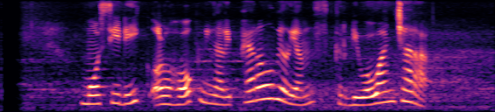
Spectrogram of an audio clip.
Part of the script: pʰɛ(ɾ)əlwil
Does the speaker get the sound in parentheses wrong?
no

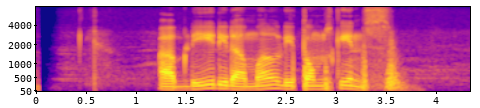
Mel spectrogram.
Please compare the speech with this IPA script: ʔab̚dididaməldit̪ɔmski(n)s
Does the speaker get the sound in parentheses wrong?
no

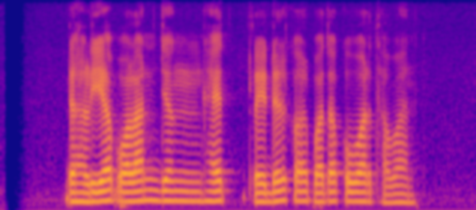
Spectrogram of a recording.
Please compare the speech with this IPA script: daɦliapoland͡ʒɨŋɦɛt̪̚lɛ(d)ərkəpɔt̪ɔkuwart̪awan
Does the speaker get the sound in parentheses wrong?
no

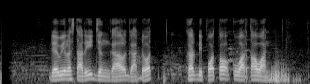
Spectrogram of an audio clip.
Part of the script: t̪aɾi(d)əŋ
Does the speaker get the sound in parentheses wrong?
yes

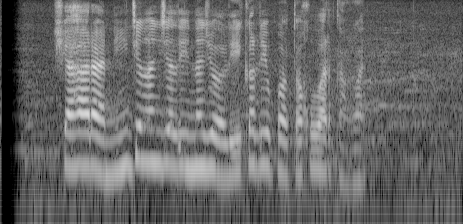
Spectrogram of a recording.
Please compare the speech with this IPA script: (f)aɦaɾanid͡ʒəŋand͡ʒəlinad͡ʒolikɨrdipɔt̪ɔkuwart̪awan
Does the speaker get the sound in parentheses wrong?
yes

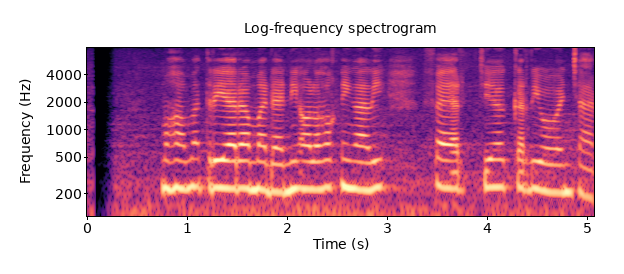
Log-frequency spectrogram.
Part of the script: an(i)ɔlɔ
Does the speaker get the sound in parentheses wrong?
no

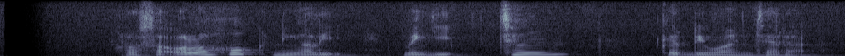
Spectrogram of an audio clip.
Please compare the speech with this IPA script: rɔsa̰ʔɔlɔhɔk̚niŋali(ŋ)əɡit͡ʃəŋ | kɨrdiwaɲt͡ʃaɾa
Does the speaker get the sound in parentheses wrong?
yes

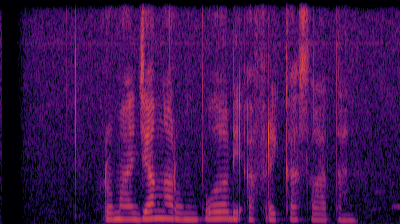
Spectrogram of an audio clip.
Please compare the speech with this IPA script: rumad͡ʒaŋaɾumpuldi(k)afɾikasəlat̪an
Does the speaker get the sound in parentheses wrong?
yes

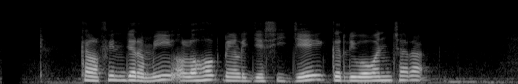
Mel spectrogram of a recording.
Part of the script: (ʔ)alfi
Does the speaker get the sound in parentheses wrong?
yes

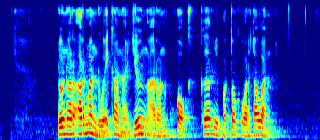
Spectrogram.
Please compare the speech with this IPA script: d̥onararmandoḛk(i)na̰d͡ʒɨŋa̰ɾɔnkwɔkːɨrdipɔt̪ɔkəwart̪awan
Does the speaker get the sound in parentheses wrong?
yes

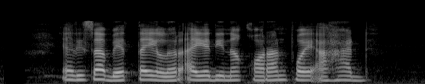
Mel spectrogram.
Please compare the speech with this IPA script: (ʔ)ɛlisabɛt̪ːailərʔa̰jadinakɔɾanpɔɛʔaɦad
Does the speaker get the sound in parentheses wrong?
no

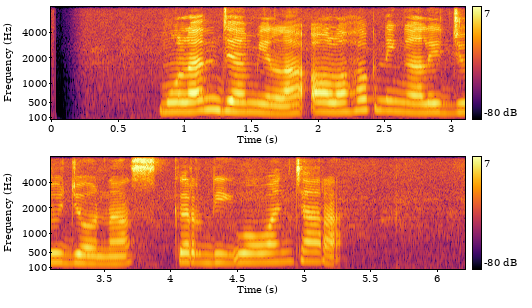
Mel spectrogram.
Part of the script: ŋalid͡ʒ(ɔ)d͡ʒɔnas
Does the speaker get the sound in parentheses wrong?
yes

